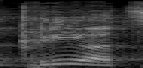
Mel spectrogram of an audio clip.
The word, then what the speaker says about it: griot: All of us are griots in a way. Yeah. We are all people that... Griot. The T is silent.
